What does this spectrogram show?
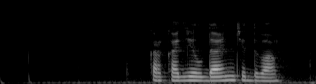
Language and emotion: Russian, neutral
